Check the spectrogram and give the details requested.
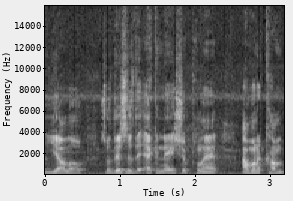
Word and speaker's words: Echinacea: It's spelled E-C-H-I-N-A-C-E-A, and that's Echinacea.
